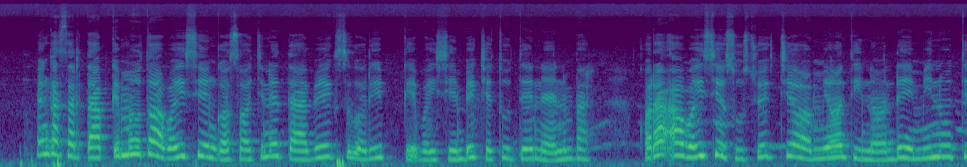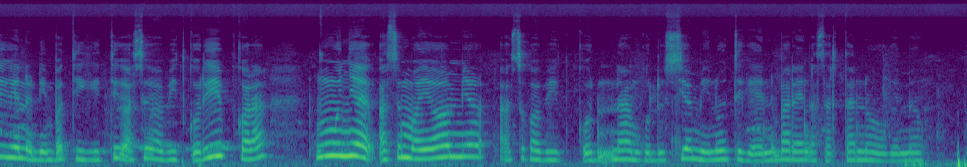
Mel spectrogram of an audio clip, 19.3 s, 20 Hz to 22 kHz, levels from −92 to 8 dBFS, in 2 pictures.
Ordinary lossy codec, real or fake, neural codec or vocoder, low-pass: none; real; none; 19.8 kHz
